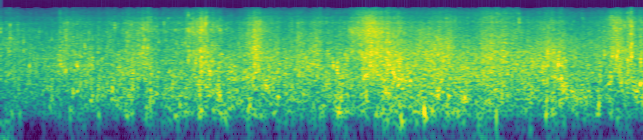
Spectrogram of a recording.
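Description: Shallow river water rushing steadily over a gravel riffle, close by.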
